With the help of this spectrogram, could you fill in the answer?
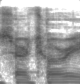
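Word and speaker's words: Sartore: Claire herself, but Joel, is it Sartori? Is that how you pronounce it?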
